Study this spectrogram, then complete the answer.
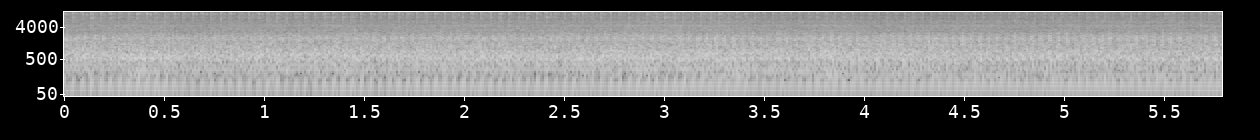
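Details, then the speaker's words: Brand-new Murray big wheel mower, possibly transport-damaged, burned oil inside, after base plate swap: idles with a faint uneven tapping knock despite plenty of oil; owner suspects a bent shaft or the impact-driven engine bolts. Engine knock at idle. "so you hear it's got a little bit of an uneasiness to it. It does have plenty of oil in it."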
